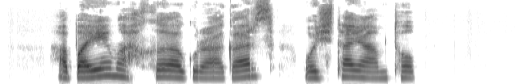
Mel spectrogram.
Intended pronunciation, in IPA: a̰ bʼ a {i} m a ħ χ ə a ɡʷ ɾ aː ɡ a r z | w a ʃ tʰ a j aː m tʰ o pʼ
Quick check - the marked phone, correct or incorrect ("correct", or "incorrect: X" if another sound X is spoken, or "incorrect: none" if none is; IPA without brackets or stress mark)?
incorrect: e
